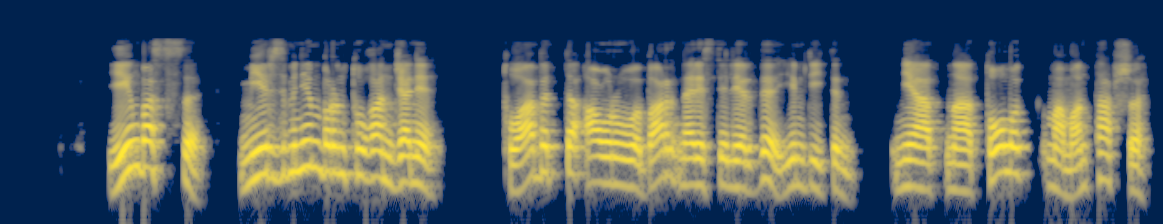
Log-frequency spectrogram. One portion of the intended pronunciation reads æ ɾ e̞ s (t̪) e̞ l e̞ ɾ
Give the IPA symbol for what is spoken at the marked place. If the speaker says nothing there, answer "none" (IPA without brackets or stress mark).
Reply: t̪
